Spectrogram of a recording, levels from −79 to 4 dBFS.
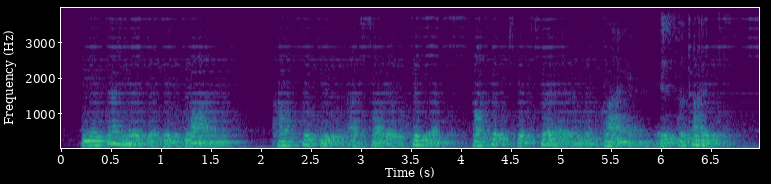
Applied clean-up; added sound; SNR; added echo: neural separator model SepFormer DNS4.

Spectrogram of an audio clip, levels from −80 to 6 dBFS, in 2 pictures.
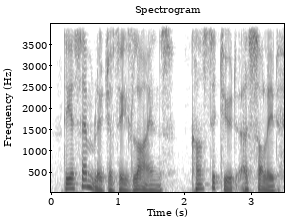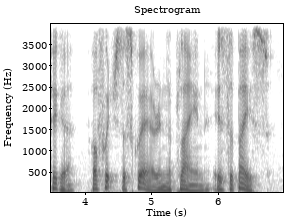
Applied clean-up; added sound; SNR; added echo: none; none; none; none.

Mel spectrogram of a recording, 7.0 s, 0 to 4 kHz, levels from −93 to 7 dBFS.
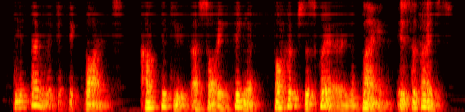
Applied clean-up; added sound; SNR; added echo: neural mask model DeepFilterNet 3.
